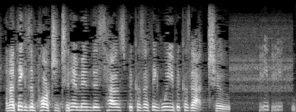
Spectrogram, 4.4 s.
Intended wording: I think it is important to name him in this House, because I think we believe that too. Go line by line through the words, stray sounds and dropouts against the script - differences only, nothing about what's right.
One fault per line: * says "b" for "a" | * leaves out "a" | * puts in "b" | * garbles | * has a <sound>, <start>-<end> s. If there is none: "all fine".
* leaves out "name"
* says "because" for "believe"
* has a laugh, 3.9-4.3 s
